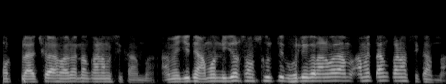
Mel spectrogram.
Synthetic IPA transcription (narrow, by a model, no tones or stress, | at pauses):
oɾplat͡ʃʰuaɦbaɾmẽt̪ãkaɽ̃amsikʰa̰mːã̰a̰mẽd͡ʒid̪ʱiamɔɾnid͡ʒɔɾsɔ̃ŋskɾut̪ibʱuliɡɔlaɽ̃malamẽt̪ãŋkaɽ̃ãsikʰamːã̰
